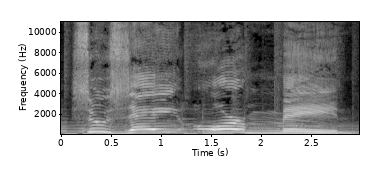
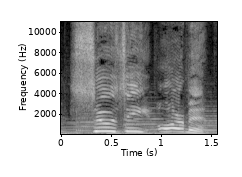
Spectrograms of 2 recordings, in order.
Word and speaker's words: Suze Orman: welcome to the basement Suz or Main. What? What do you mean that's not how you pronounce it? Oh, uh, Suzy. Okay, got it. Got it. As I was saying, Suzy Orman.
